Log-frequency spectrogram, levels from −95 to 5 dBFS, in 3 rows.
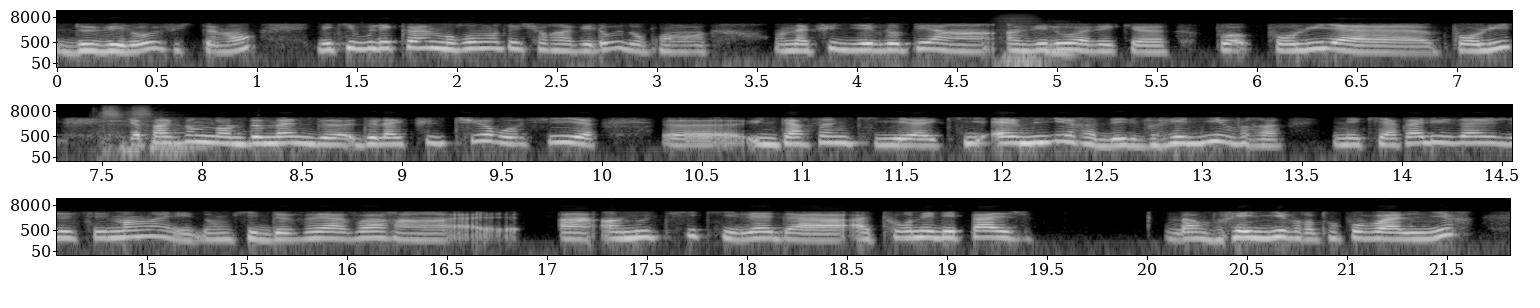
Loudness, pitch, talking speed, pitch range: -24 LUFS, 215 Hz, 225 wpm, 195-235 Hz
